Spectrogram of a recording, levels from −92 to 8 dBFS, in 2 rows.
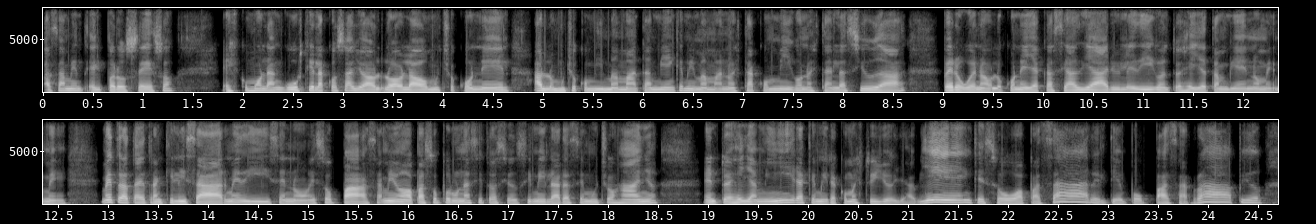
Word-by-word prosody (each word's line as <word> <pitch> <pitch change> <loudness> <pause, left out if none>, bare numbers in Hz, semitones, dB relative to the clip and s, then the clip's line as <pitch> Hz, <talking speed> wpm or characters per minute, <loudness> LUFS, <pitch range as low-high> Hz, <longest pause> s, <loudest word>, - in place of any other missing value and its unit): pasa 145 +6 -2
mien 180 -1 0
el 155 -1 -2
proceso 150 +5 0 0.5
es 155 +2 -4
como 180 +1 0
la 170 - +2
angustia 160 +3 +2
y - - +3
la 170 0 +1
cosa, 170 +2 -1
yo 165 -4 +3
habl 140 0 +3
lo 160 - +5
he - - +6
hablado 150 -1 +5
mucho 155 0 -3
con 145 -1 0
él, 155 +2 +1 0.2
hablo 175 -3 +4
mucho 165 +3 0
con 170 - -2
mi 170 -1 +3
mamá 140 -3 +1
también, 155 +1 0
que 190 - -4
mi 180 -2 0
mamá 145 -4 -1
no 140 +1 -1
está 155 +2 -4
conmigo, 170 0 -1
no 165 - -1
está 155 0 -6
en 150 - -2
la 160 - 0
ciudad, 165 0 0 0.4
pero 175 -4 +5
bueno, 150 -1 +2
hablo 135 0 -1
con 165 +1 0
ella 150 0 +1
casi 155 +2 -3
a 160 0 +3
diario 160 0 +3
y - - -1
le 145 -2 +1
digo, 145 +2 +2
entonces 145 -1 -2
ella 145 -1 0
también, 130 -2 -2
¿no?, 140 0 -1
me 135 0 -3
me 135 -1 -3 0.3
me 225 +1 +2
trata 190 -5 +2
de 165 - +1
tranquilizar, 155 -3 +3
me 170 +1 0
dice: 145 -2 -1
"No, 135 -1 -1
eso 160 +3 -4
pasa", 140 -1 +3
mi 180 -1 +3
mamá 150 -2 +3
pasó 165 +2 -1
por 180 -2 0
una 175 +1 0
situación 165 -5 -6
similar 155 -1 -1
hace 155 +2 -4
muchos 165 +1 -3
años, 160 +3 +1 0.4
entonces 165 -1 +1
ella: 160 -3 +2
"Mira 185 +6 +1
que 175 -2 -6
mira 155 -2 -1
cómo 145 +1 -3
estoy 150 -1 -5
yo 140 -2 -3
ya 120 -1 -8
bien, 215 +4 +2
que 165 - -3
eso 150 -2 -2
va 140 -1 +2
a 135 - -15
pasar, 255 - -2
el 165 -2 -7
tiempo 140 -3 -7
pasa 150 0 -3
rápido, 210 +1 -3
155 Hz, 220 wpm, -19 LUFS, 145-170 Hz, 0.5 s, he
